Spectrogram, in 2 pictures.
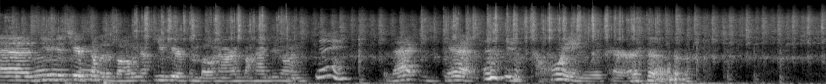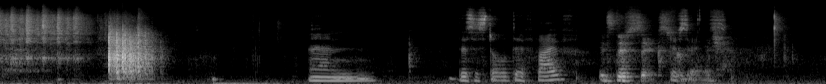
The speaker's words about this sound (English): And she rolls 15 dice.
